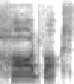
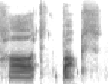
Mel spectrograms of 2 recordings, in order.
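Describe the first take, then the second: First: The first word ends with a D sound. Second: The first word ends with a T sound.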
